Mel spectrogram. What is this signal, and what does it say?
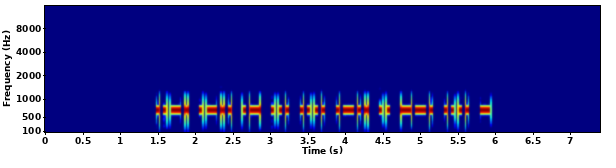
Morse code, heard as a keyed tone, about 25 wpm, 700 Hz. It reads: FLASHLIGHT
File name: practice / 25wpm / Easy Words with Hints - 25wpm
